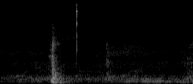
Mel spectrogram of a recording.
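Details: Hyundai trunk release, previously not working, working after all fuses were pulled and reinstalled: single solid thunk then sharp latch click; trunk release actuator firing normally.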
